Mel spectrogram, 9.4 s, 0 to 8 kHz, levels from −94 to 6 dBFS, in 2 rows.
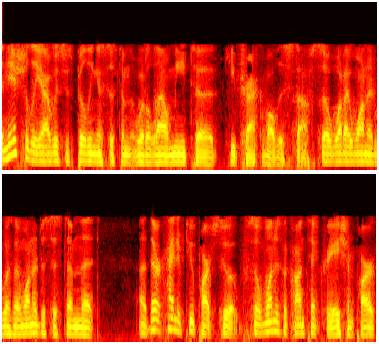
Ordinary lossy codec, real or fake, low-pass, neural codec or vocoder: AAC, 16 kbps; real; 7.2 kHz; none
